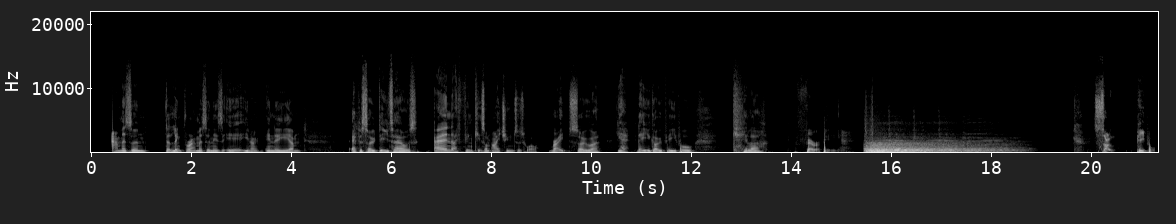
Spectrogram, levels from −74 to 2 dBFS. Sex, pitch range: male, 105-135 Hz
